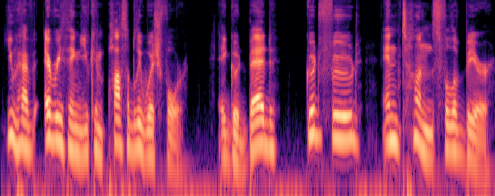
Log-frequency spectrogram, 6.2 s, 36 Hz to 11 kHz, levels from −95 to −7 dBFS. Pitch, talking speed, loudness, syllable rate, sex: 145 Hz, 175 wpm, -21 LUFS, 4.5 syllables/s, male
